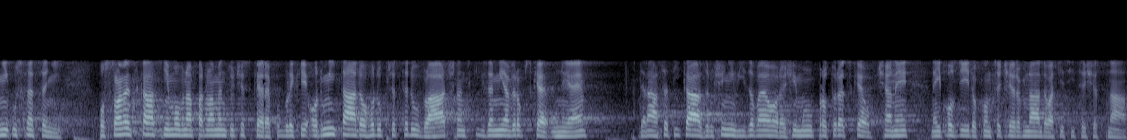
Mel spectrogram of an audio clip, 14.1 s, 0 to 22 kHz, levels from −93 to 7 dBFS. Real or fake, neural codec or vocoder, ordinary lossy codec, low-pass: real; none; AAC, 24 kbps; 3.6 kHz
